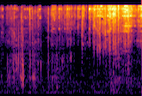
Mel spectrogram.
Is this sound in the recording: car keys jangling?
yes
